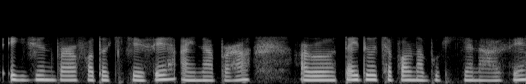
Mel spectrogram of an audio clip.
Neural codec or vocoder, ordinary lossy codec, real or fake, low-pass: none; none; real; 3.6 kHz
